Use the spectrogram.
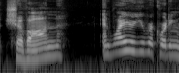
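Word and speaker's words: Siobhan: hands on yes sir what's a scoundrel name sahab o are are you sure that's how that's pronounced it's how it's spelled Shan what the name is pronounced shoban and why are you recording lines I never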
